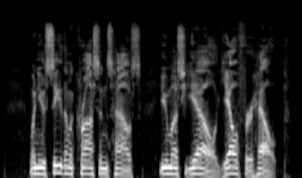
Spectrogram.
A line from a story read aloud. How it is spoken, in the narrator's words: she gasped through tortured breaths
